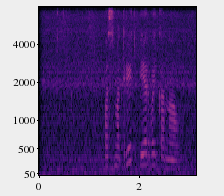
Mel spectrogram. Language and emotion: Russian, neutral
